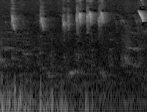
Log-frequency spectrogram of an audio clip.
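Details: Australasian bushlark, a caged bird kept for its full varied song, recorded as a training model for other songbirds: scattered sharp high chirps and short buzzy notes with pauses between, some low background rumble.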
